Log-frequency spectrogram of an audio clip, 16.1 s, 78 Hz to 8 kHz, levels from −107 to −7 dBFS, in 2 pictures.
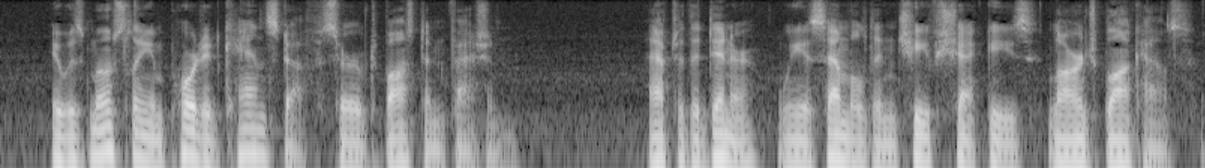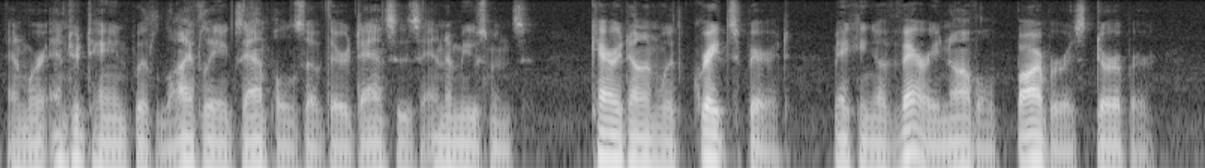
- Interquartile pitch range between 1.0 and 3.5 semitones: Yes, average, 3.1 semitones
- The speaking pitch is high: No, very low, 80 Hz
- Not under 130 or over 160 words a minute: Yes, average, 155 wpm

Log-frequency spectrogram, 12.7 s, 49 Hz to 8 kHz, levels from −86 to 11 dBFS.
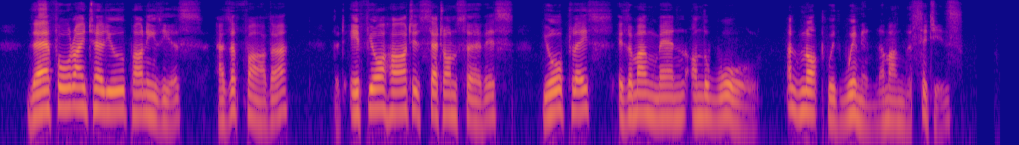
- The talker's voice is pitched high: No, medium, 145 Hz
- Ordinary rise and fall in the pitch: Yes, average, 4.4 semitones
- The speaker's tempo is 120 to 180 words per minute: Yes, average, 145 wpm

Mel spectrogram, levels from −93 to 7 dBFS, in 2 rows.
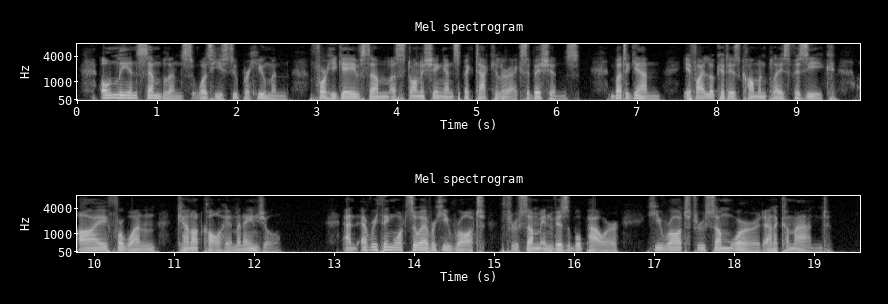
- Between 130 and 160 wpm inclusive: Yes, average, 145 wpm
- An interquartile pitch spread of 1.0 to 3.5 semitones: No, average, 4.3 semitones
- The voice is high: No, low, 105 Hz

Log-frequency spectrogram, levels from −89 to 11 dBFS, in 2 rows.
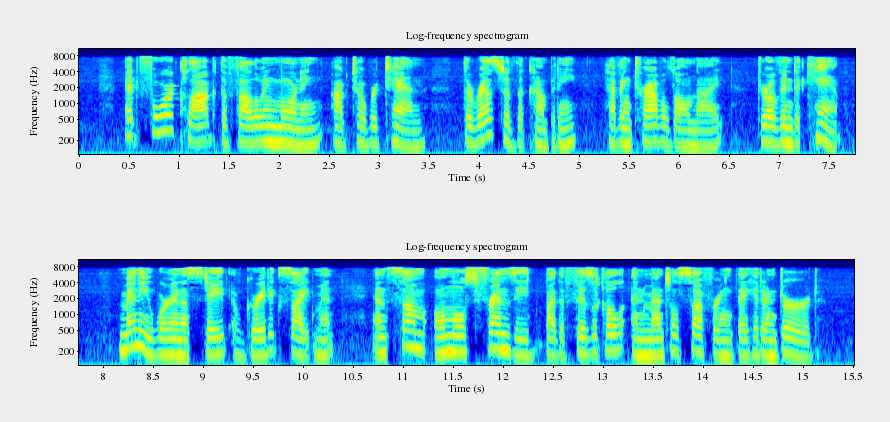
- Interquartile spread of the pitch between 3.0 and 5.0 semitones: No, narrow, 2.6 semitones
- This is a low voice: No, medium, 180 Hz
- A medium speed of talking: Yes, average, 160 wpm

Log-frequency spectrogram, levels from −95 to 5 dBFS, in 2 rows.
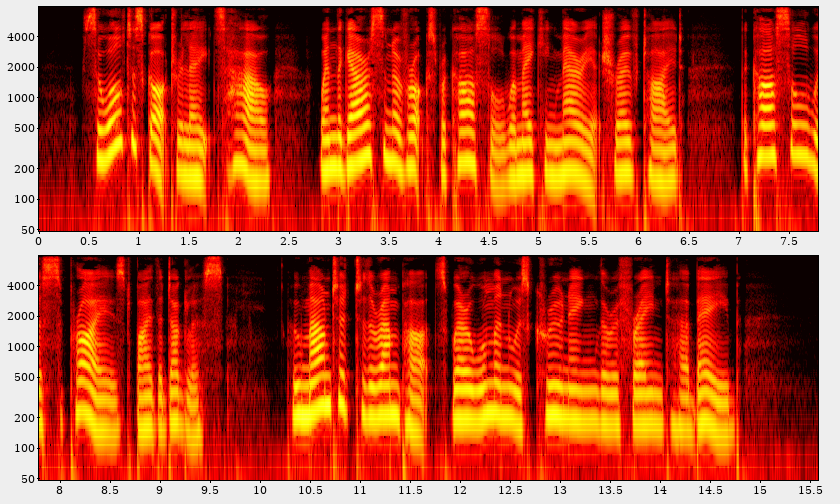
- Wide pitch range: No, average, 4.5 semitones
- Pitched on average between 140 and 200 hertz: Yes, medium, 185 Hz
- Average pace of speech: Yes, average, 145 wpm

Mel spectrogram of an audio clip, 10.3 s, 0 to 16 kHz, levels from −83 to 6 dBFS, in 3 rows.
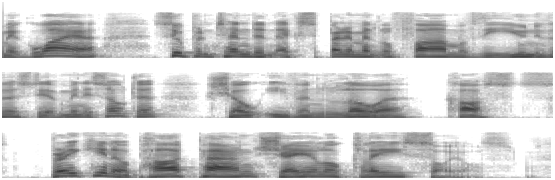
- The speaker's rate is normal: No, slow, 120 wpm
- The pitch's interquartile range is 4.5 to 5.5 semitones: Yes, average, 5.2 semitones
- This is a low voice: Yes, low, 120 Hz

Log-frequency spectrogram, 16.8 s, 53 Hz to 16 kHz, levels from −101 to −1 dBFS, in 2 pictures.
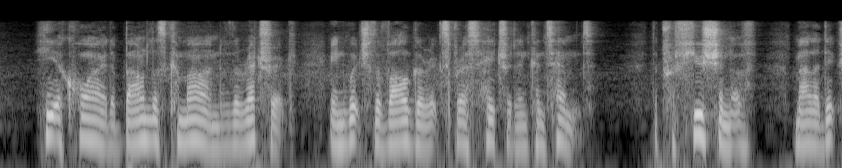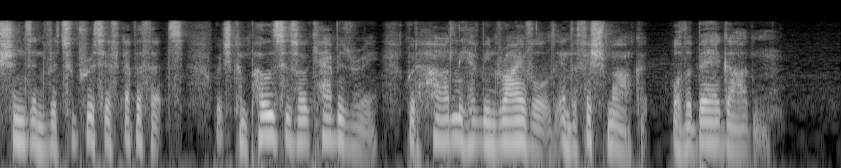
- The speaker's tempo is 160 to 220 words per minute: No, slow, 135 wpm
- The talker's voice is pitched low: Yes, low, 125 Hz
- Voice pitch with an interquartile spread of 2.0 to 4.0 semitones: Yes, average, 3.0 semitones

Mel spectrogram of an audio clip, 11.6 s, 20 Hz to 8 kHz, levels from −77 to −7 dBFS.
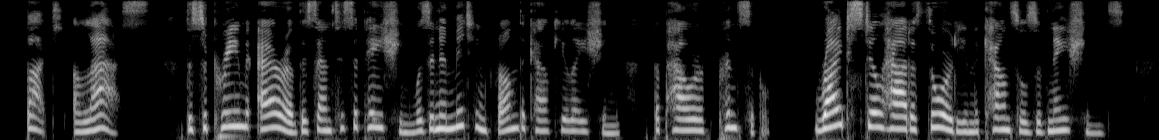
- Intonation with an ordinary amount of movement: Yes, average, 4.5 semitones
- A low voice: No, high, 240 Hz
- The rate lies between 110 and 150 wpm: Yes, average, 140 wpm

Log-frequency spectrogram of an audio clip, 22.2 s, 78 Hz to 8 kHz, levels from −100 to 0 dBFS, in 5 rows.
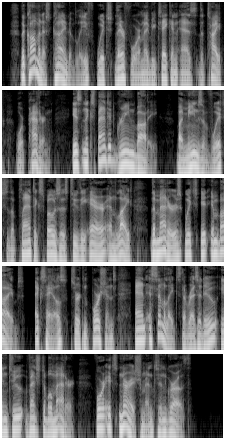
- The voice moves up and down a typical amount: No, wide, 5.7 semitones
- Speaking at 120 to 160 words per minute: Yes, average, 140 wpm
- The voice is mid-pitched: No, low, 105 Hz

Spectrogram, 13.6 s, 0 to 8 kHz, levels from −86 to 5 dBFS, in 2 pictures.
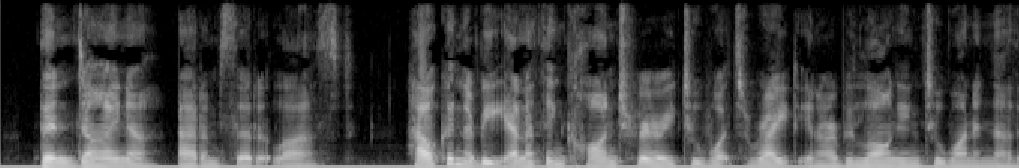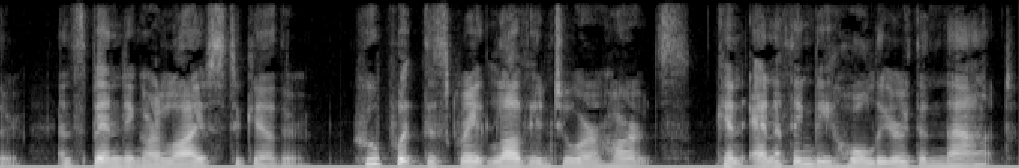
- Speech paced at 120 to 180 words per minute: Yes, average, 175 wpm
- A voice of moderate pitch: Yes, medium, 150 Hz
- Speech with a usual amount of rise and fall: Yes, average, 3.4 semitones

